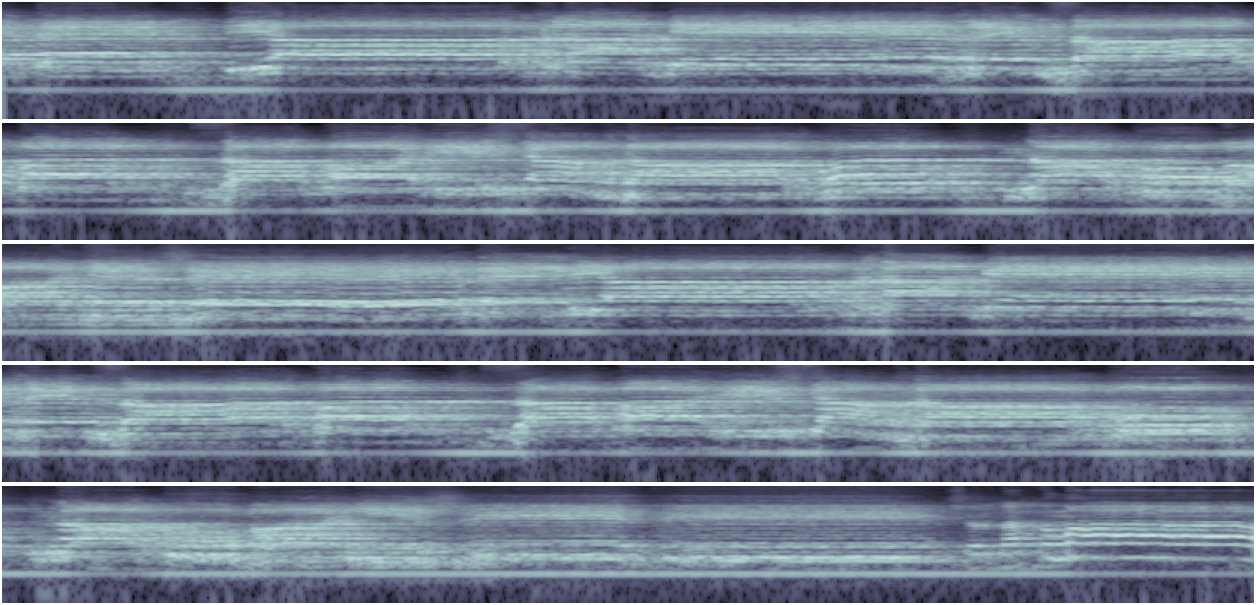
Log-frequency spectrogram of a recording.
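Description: A young mixed folk choir, mostly girls' voices, singing a Ukrainian folk song a cappella, with long held notes. A steady low hum runs underneath.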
